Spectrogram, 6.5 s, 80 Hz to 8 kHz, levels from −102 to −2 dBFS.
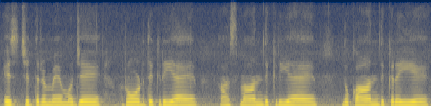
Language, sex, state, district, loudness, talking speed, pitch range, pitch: Hindi, female, Madhya Pradesh, Bhopal, -15 LUFS, 150 wpm, 220-235 Hz, 225 Hz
